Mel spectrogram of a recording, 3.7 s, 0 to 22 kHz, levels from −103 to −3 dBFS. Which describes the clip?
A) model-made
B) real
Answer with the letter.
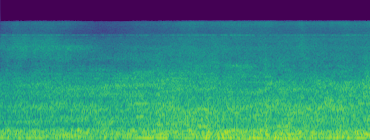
A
